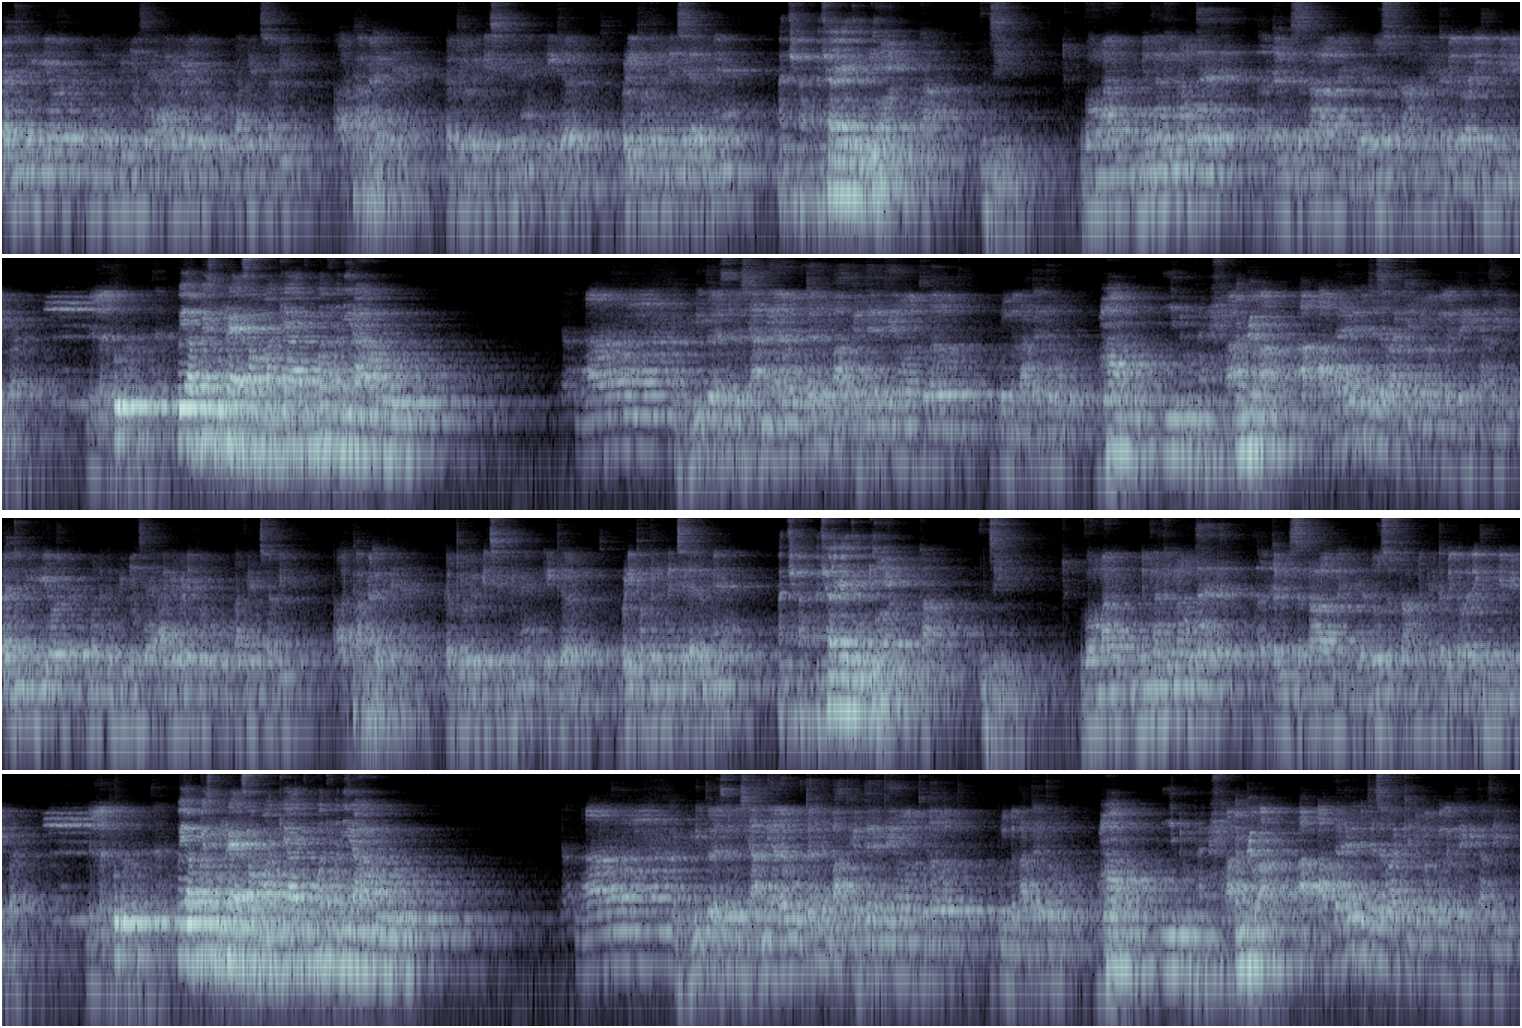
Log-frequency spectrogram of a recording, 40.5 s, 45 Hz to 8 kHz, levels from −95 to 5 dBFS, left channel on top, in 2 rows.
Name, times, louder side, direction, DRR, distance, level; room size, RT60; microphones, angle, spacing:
voice 1, 0.0-3.8 4.4-5.4 5.9-7.8 8.2-9.7 11.6-11.9 12.2-12.4 13.0-13.4 14.4-16.4 16.6-20.5 21.3-22.4 27.7-33.2 33.5-34.4 34.8-35.4 36.5-37.1 37.4-40.3, right 1 dB, 40° right, -4 dB, 0.6 m, -33 dB
voice 2, 10.3-11.9 20.8-21.4 21.7-21.8 22.6-25.5 34.9-35.2 35.7-37.0, left 1 dB, 75° right, -4 dB, 1.6 m, -23 dB
8.2 x 4.4 x 4.8 m, 2.7 s
head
